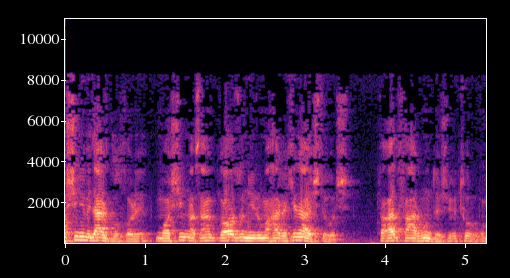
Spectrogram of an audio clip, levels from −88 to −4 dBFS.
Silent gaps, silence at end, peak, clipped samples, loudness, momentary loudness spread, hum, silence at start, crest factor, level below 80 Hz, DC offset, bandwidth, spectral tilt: none; 0 s; 0 dBFS; under 0.1%; -15 LUFS; 11 LU; none; 0 s; 14 dB; -50 dBFS; under 0.1%; 8.6 kHz; -6.5 dB/octave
